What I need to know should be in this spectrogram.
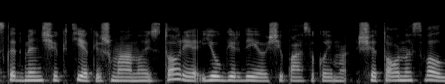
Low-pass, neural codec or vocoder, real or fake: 7.2 kHz; codec, 16 kHz, 4 kbps, FunCodec, trained on LibriTTS, 50 frames a second; fake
